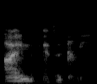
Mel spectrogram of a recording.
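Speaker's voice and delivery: hushed, creaky, very low murmur; soft vocal fry. Retold or imitated. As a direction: imitate a calm app narrator with fry. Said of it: "she has a little bit of a vocal fry when she speaks in the soft tone".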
